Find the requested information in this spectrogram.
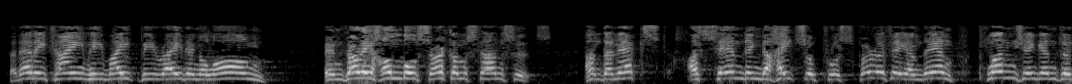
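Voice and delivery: ringing, rolling sermon delivery; full-force preaching. Real, not acted. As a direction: preach it with building momentum.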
